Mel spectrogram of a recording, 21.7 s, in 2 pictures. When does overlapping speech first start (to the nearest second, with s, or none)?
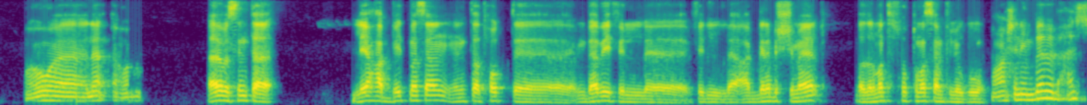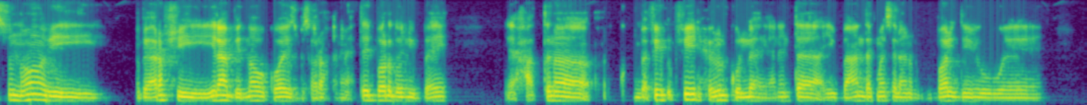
none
